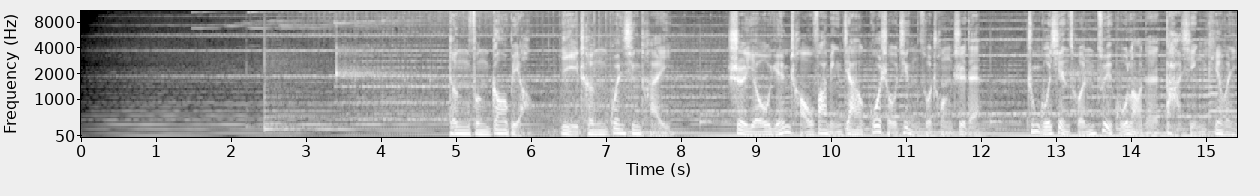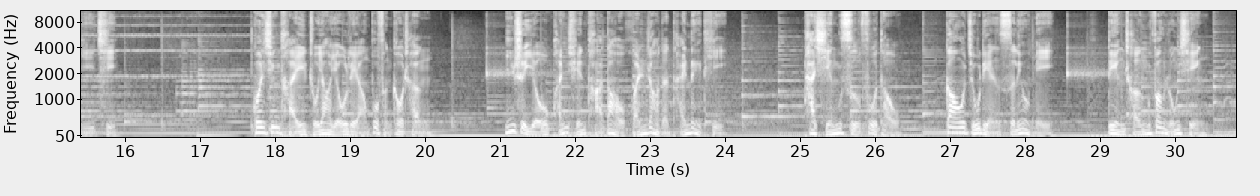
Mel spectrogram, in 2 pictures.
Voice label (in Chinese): 男 古风纪录 观星台; 河北计量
